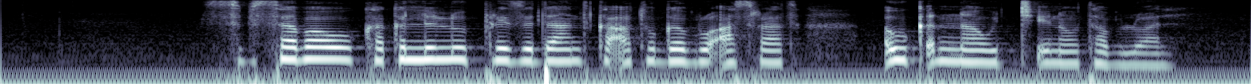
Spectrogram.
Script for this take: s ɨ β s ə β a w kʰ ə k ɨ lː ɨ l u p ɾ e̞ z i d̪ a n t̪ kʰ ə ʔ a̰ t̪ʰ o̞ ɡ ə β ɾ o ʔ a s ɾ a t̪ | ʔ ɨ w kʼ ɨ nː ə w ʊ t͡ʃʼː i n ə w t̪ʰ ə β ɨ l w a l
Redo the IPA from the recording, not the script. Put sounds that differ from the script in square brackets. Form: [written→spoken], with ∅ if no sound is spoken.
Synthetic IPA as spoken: s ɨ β s ə β a w kʰ ə k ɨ lː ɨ l u p ɾ e̞ z i d̪ a n t̪ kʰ ə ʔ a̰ t̪ʰ o̞ ɡ ə β ɾ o ʔ a s ɾ a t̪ | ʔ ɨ w kʼ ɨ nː [ə→a] w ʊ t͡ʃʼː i n ə w t̪ʰ ə β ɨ l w a l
